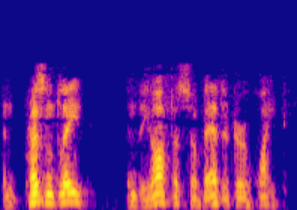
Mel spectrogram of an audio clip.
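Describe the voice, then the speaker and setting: A male announcer delivers scripted 1940s radio narration with theatrical suspense. His pitch is medium. The recording is muffled with a faint hiss. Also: lively intonation, fast.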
